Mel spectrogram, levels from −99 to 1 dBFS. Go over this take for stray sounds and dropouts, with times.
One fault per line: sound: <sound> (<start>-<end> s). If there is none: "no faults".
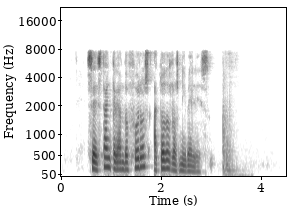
sound: thud (3.2-3.9 s)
